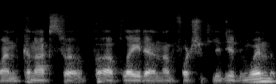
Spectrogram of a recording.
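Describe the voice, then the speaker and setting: This man speaks with a Russian accent. His pace is fairly quick. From Russia, Siberia. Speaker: punk rock singer and radio host. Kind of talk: casual interview. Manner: halting.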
